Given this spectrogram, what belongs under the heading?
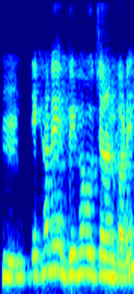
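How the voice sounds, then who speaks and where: A man's voice: high-pitched, fast, fairly bright tone, echoey room. A man teaching English letter sounds in an online lesson, patiently repeating each sound for his student. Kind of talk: online alphabet pronunciation lesson.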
